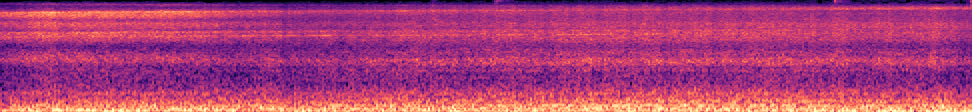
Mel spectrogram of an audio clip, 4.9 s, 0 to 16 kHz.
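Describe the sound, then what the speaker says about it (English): Auxiliary power unit of a C-17A Globemaster in Microsoft Flight Simulator 2024 spooling up, a loud steady broadband roar with a high whine running continuously throughout. "APU coming to life."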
